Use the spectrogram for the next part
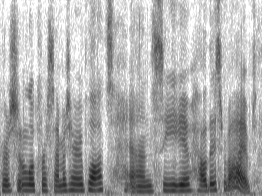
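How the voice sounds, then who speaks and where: A woman's voice: a little high, fairly even intonation, normal speed, darkish tone. Sarcastic woman vlogging outdoors. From Spokane, US. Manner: dry sarcastic asides, talks to herself while searching. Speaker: vlogger exploring a burned cemetery. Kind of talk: casual vlog narration while walking. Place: outdoors in a smoky burned forest cemetery.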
